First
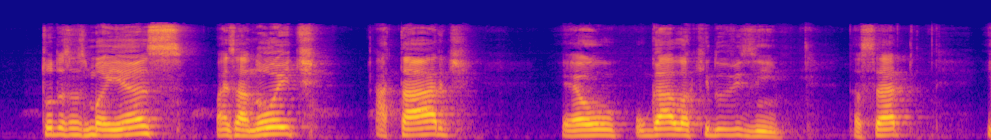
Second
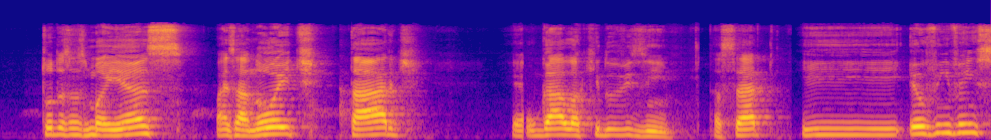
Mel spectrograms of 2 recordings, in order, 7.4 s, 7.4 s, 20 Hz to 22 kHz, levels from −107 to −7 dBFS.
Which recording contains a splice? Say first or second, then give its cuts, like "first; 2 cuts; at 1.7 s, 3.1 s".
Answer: second; 4 cuts; at 2.5 s, 3.9 s, 5.2 s, 5.9 s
